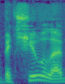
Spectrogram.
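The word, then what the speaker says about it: Betula: bachelor paper riffraff now i'm saying petula because i believe that's how it ought to be pronounced some people say bachelor i was taught in school when i was studying spanish that the stress should go on the penultimate syllable bachela let's argue about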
